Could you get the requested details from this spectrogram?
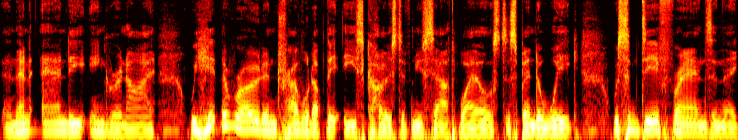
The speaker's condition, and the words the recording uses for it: None; typical speech.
